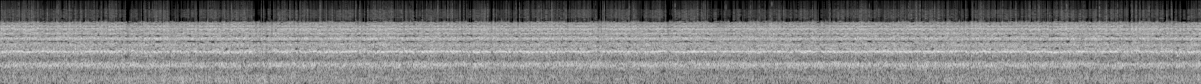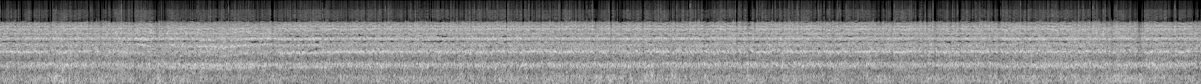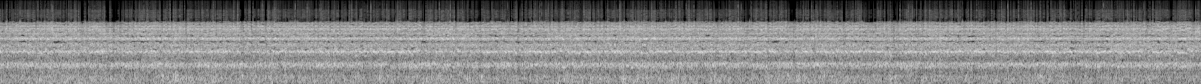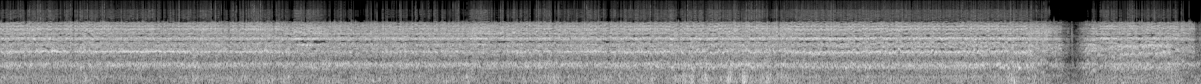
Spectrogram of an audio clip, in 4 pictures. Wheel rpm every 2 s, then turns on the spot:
240, 230, 230, 230, 240, 230, 230, 220, 230, 230, 230, 230, 230, 230, 230, 230, 230, 230, 230, 230, 230, 230, 220, 140.
none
